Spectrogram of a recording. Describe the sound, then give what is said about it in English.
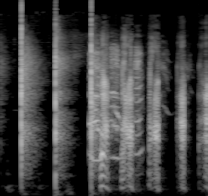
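Sharp hand claps, two crisp isolated smacks, followed by a few short voiced bursts that sound like a person's reactions, with brief silences in between. “What makes you think the clap wasn't a clap of empathy?”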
